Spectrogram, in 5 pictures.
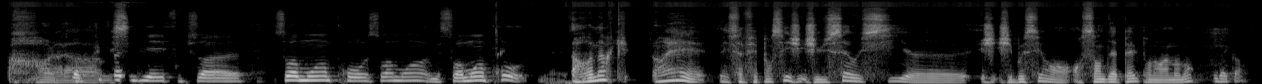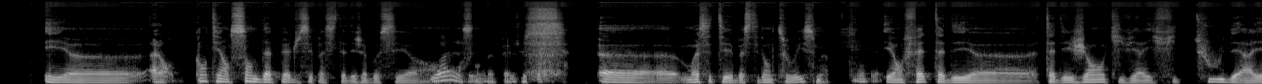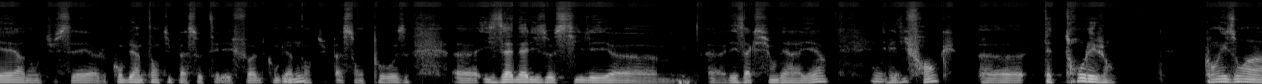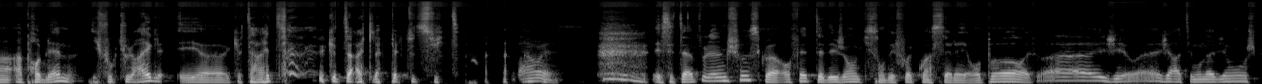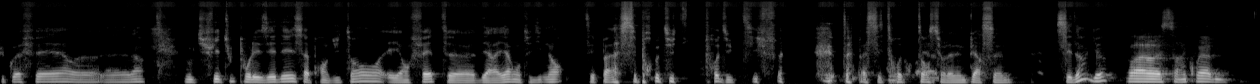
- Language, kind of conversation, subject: French, unstructured, Comment prends-tu soin de ta santé mentale ?
- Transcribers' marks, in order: static; distorted speech; chuckle; laughing while speaking: "que tu arrêtes l'appel tout de suite"; other background noise; laugh; laughing while speaking: "assez produti productif"; chuckle; chuckle; tapping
